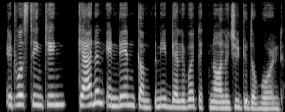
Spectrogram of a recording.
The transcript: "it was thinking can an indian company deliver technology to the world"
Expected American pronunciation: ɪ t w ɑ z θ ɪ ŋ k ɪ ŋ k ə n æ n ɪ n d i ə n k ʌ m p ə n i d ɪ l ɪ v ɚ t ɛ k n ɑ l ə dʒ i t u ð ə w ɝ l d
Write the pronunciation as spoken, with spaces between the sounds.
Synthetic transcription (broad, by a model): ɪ t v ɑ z t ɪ ŋ k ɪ ŋ k ə n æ n ɪ n d i ə n k ʌ m p ə n i d ɪ l ɪ v ɚ t ɛ k n ɑ l ə dʒ i t u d ə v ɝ l d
